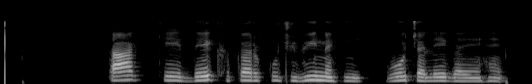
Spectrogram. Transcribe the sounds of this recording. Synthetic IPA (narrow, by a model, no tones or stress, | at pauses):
t̪aːkkːed̪eːkʰkəɾkʊt͡ʃʰbʱinɐɦĩ | ʋoːt͡ʃɐleɡɐeɦɛ̃ː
